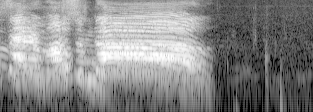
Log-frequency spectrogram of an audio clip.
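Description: A group of children shouting their team chant together: a couple of short chanted syllables, then one long, loud final shout that cuts off sharply.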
